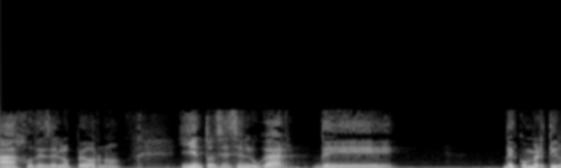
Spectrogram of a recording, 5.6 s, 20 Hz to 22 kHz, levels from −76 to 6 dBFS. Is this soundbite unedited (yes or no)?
yes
